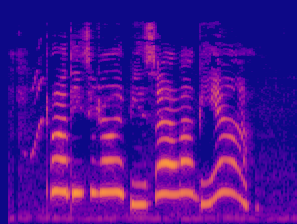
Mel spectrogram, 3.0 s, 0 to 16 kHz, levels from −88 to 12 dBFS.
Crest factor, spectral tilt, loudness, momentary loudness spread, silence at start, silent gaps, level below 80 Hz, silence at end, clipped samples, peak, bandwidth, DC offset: 14 dB; -2.5 dB/octave; -21 LUFS; 9 LU; 0.3 s; none; -70 dBFS; 0.5 s; under 0.1%; -8 dBFS; 11.5 kHz; under 0.1%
